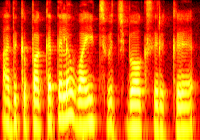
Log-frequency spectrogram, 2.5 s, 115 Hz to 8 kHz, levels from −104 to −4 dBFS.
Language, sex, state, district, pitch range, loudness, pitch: Tamil, female, Tamil Nadu, Nilgiris, 170-195 Hz, -18 LUFS, 185 Hz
